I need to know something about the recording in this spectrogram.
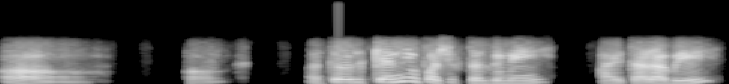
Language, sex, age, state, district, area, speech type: Goan Konkani, female, 30-45, Goa, Canacona, rural, conversation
